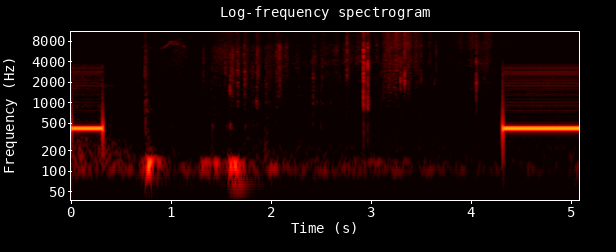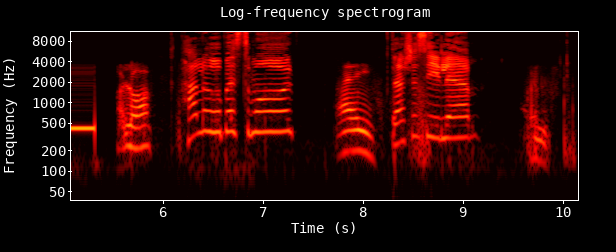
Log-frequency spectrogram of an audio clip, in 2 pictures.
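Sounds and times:
telephone ringback tone: 0.0 - 0.4, 4.3 - 5.3
rustling and handling noises: 0.8 - 4.3
speech: 5.6 - 10.1.

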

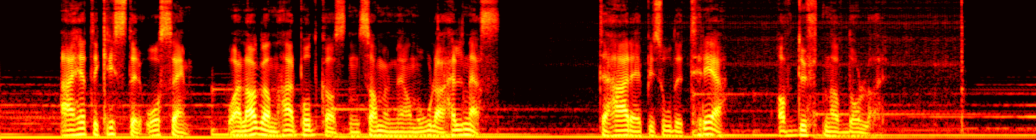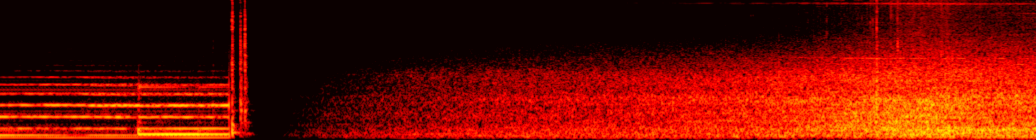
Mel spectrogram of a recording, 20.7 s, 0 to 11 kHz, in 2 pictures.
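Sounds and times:
speech: 0.6 - 5.1, 6.0 - 8.9
electric driverless bus rolling through streets: 4.1 - 9.7, 14.2 - 20.7.

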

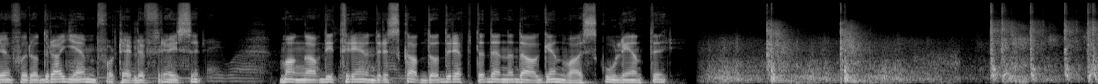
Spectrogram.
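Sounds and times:
speech: 0.0 - 7.1
gunfire from soldiers on patrol shooting toward a slope: 7.0 - 10.9.

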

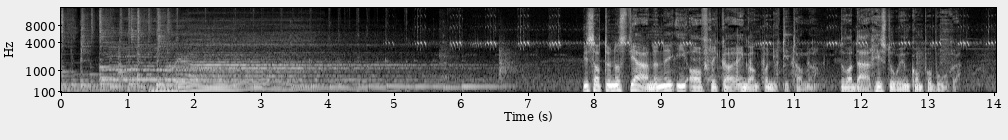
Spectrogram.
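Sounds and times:
musical passage: 0.0 - 6.7
crickets chirping on a mild night in Africa: 1.3 - 14.0
speech: 7.8 - 13.6.

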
